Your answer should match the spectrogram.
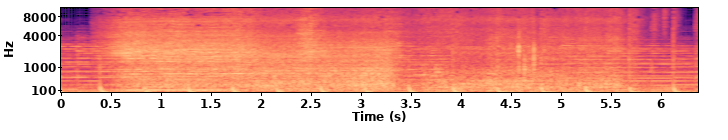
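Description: Cordless drill runs for about three seconds, driving a screw through a wooden corner bracket into the wall. Background music with a steady beat plays under it.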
